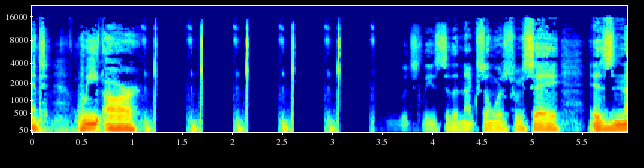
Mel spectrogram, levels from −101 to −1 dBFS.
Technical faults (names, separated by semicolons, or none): stutter with silent gaps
